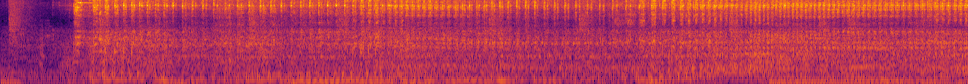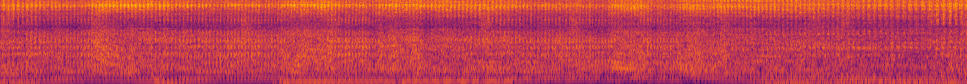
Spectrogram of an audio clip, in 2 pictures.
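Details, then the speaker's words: Honda Grand motorcycle after valve clearance adjustment for lack of power: busy rattly top-end clatter, throttle better but still very noisy; suspected camshaft or rocker arm problem, valves to be readjusted. "tapi coba kita Setel lagi kulitnya biar lebih maksimal ya karena masih berisik sekali ya suaranya"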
